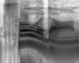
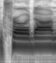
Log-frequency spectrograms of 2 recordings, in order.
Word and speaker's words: Troodon: body and it's also a little fatter correct pronunciation is a combat Troodon Troodon means wounding tooth or it's kind of like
